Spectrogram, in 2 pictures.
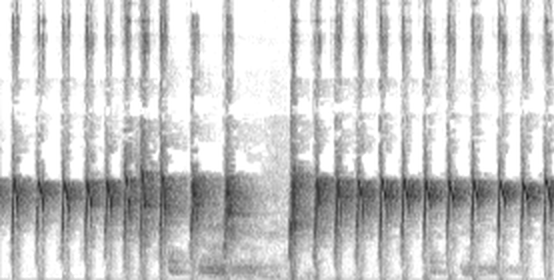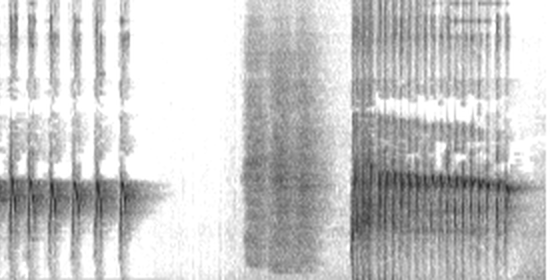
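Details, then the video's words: A Grey-cheeked Bulbul, used as a song tutor for white-rumped shamas for its harsh voice, gives sharp, high chipping notes about four per second in two long runs, then a brief harsh rasp and a fast buzzy rattle. "CUCAK JENGGOT"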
